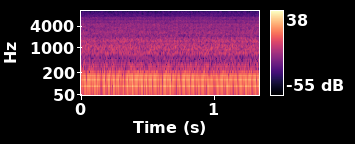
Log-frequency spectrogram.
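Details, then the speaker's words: Ford Ranger: low, even idle burble with a steady beat and no misses, knocks or surging; runs perfectly, though it leaks antifreeze from a bad radiator cap and sometimes revs briefly at startup. "I mean, sit here and listen to it idle. Runs perfect."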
